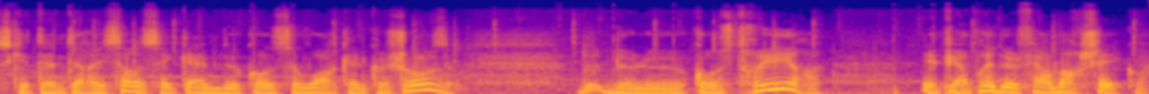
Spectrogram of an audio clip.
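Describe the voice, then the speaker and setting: Amid noticeable background noise, a man with a fairly high pitch speaks with long, frequent pauses. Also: ordinary pitch variation, fairly quick pace. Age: 60s. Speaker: model train hobbyist. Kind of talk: interview. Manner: halting.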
